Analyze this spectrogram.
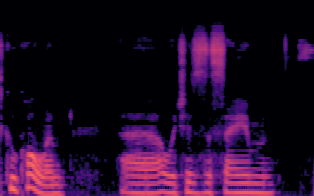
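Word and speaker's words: Cúchulainn: i was a kid i always pronounced that his name quickly but his name is cu colin it's just a poor translation poor uh typography of his name but he's kukolin uh which is the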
